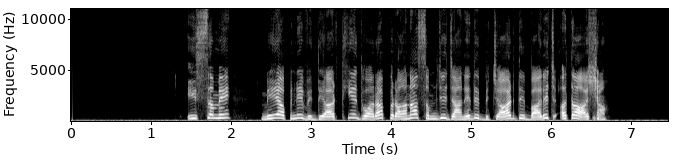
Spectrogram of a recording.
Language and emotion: Dogri, disgusted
